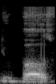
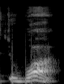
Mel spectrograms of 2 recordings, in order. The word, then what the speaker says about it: Dubois: uh uh Dane and Dubose versus Dubois that's that's French yeah which dude that's okay you don't pronounce it dubo it's Dubois it's like a bear yeah how you not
